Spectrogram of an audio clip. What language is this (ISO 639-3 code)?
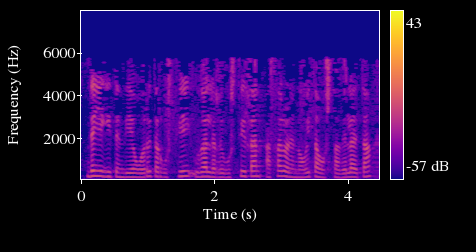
eus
